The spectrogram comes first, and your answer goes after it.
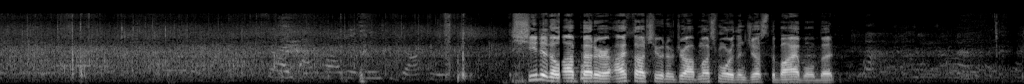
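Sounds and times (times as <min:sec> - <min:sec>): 
faint voices and cheers: 0:00.0 - 0:04.5
audience clapping: 0:00.0 - 0:05.6
speech: 0:05.2 - 0:08.5
laughter: 0:08.5 - 0:10.2.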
